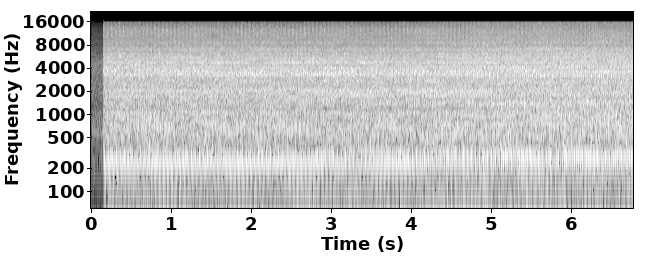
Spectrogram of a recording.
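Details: Homemade 12V DC gasoline generator charger under full load (about 2000 W of heater dummy loads), alternator outputting around 80 A continuously without getting too hot; steady high-rev drone, no knocks or surging. Normal running under full load.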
